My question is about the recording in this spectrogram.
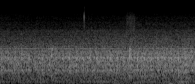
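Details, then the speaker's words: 2007 Kingston HR3000 gap bed engine lathe, 34"/46" x 120", with a 25" four-jaw chuck, shifted into high range at about 70 rpm. An even, steady whirr with a faint constant high tone and no knocks or surges: running smoothly. "now we're in our high-speed like we're at about 70 rpm and"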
